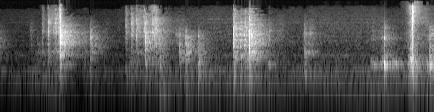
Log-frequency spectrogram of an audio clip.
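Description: A kitchen knife cuts celery sticks into pieces while green juice is being made, giving a string of irregular, fairly close cutting knocks with short pauses between them.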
